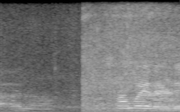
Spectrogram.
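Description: A sheep bleats close by.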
